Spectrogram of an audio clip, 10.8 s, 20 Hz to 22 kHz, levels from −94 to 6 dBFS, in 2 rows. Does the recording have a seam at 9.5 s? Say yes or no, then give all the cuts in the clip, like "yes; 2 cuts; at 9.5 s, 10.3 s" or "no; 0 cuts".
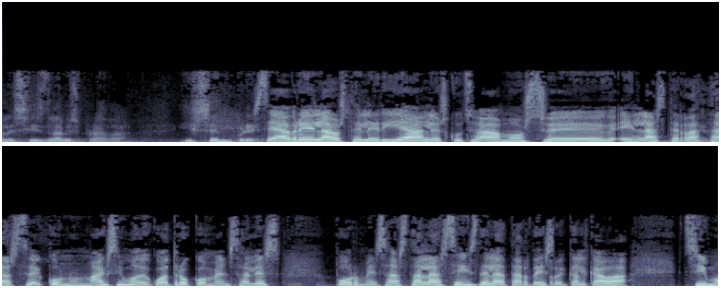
yes; 1 cut; at 9.5 s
